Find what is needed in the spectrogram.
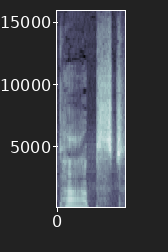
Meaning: pope (head of the Roman Catholic Church; title of other religious leaders such as the Coptic Pope)
- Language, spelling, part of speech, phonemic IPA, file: German, Papst, noun, /paːpst/, De-Papst.ogg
